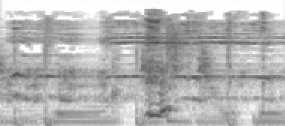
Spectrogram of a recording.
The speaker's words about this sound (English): Big roosters. Big roosters. Drop some big roosters.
